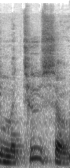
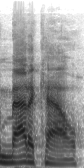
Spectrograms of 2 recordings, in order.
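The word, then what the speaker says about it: Matusow: mean there's this guy harvey matuso he's this young guy that's how you pronounce it i that's how i pronounce it i got it i've been calling him harvey madakao what but so sounds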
